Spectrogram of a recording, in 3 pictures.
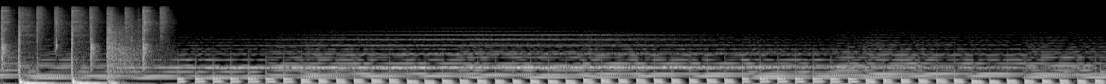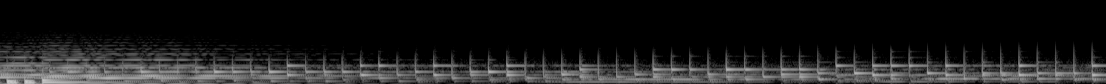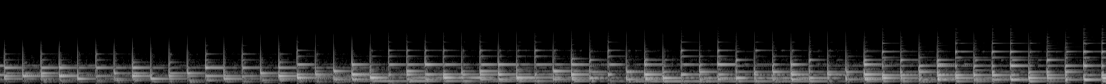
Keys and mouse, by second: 5.6 3, 6.1 a, 7.3 click, 7.3 right click, 9.0 e, 12.9 click, 13.9 shift+click, 14.7 click, 15.9 2, 16.7 ctrl+r, 17.9-19.4 drag, 19.9 alt+shift+click, 20.8 ctrl+r, 22.0 middle click, 25.3 s, 32.7-33.1 middle drag.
